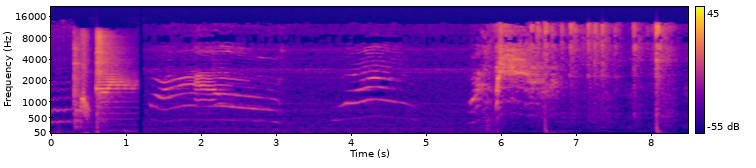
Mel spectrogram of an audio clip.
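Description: Cat meowing: a loud, shrill yowl just after the start, then two drawn-out meows that bend in pitch. About six seconds in comes a noisy scuffle with a rapid run of sharp clicks and rattles.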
